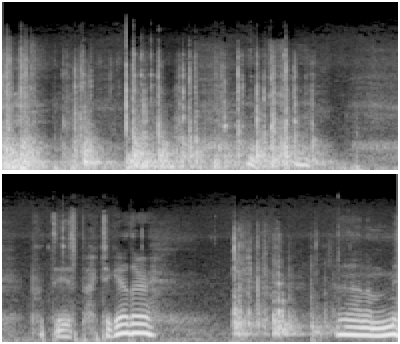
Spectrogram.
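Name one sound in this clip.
Metal tools clatter in a plastic case.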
